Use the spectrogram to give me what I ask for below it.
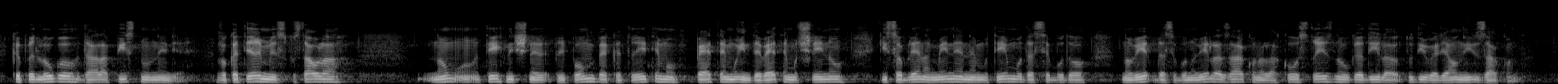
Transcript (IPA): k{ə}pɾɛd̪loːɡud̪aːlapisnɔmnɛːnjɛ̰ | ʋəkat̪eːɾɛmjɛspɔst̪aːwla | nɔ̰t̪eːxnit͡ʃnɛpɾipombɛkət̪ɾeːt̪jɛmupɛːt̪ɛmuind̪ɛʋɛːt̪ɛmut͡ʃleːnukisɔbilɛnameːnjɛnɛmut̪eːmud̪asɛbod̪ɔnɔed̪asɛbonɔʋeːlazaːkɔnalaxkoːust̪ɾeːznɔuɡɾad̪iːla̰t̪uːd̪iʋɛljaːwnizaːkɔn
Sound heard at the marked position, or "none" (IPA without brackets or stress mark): ə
